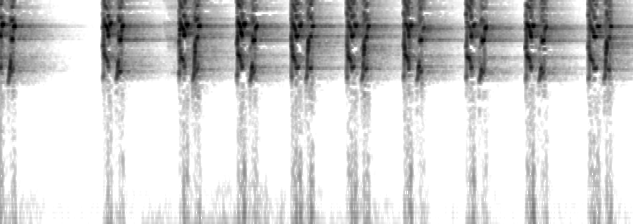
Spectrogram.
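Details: Lovebird calling to an opponent as a lure: a steady series of about ten harsh high double-peaked shrieks, coming roughly every half second after a brief pause.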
